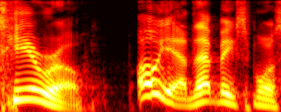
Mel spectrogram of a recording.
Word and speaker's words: gyro: similar to a bagel gyro is pronounced hero oh yeah that makes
